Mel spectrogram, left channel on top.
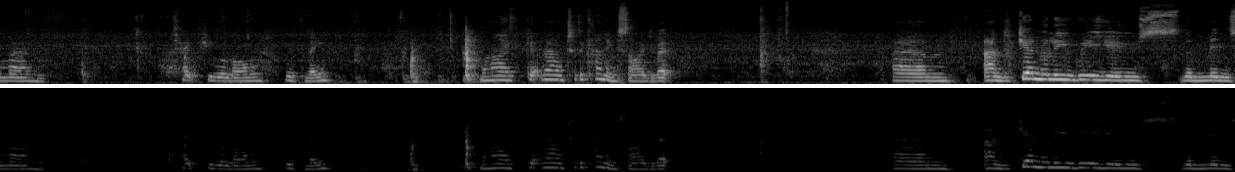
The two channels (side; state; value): right; quieter; 23.8 dB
